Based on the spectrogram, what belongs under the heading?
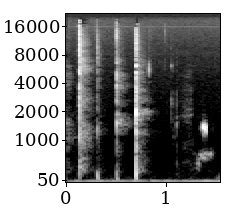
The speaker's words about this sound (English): Golf clap.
